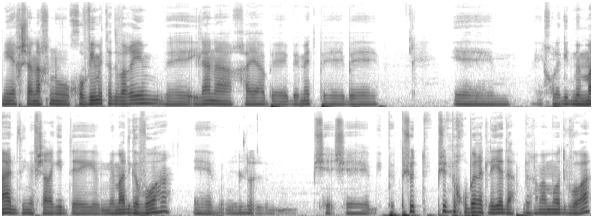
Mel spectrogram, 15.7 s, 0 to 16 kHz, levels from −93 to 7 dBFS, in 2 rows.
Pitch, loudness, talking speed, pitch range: 110 Hz, -28 LUFS, 110 wpm, 105-120 Hz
